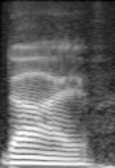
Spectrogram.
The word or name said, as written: dive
